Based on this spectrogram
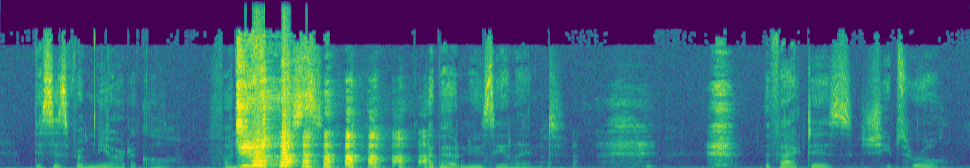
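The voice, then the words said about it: Sultry bedroom voice. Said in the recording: “Bedroom voice. ... A sultry. ... Maybe I'll read this in a sultry voice.”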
